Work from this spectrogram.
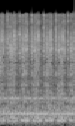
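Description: A sewing machine runs zigzag stitches across cloth diaper fabric, a rapid, loud mechanical rattle of needle strokes in a fast, even rhythm, close and continuous for about a second.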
